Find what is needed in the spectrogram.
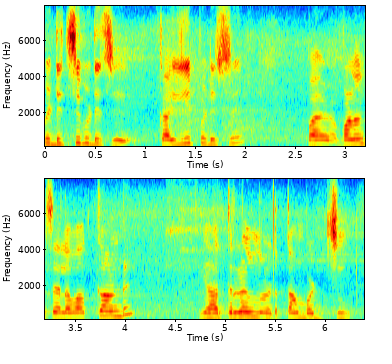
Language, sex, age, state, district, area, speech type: Malayalam, female, 18-30, Kerala, Kasaragod, urban, spontaneous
